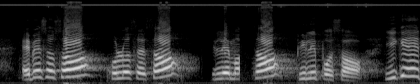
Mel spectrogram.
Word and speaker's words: 에베소서: 이게 다 4개 이제 옥에서 쓴 서신서인데, 특별히 여러분 여기서 에베소서하고 발음을 에베소서로 하지 말라고 자꾸 우리 서준이가 지적을 하더만, 이게 전라도 사람들이 안 되는 발음이 좀 몇 개 있거든요. 예배소서라고 해야 되나요? 어떻게? 에베소서.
